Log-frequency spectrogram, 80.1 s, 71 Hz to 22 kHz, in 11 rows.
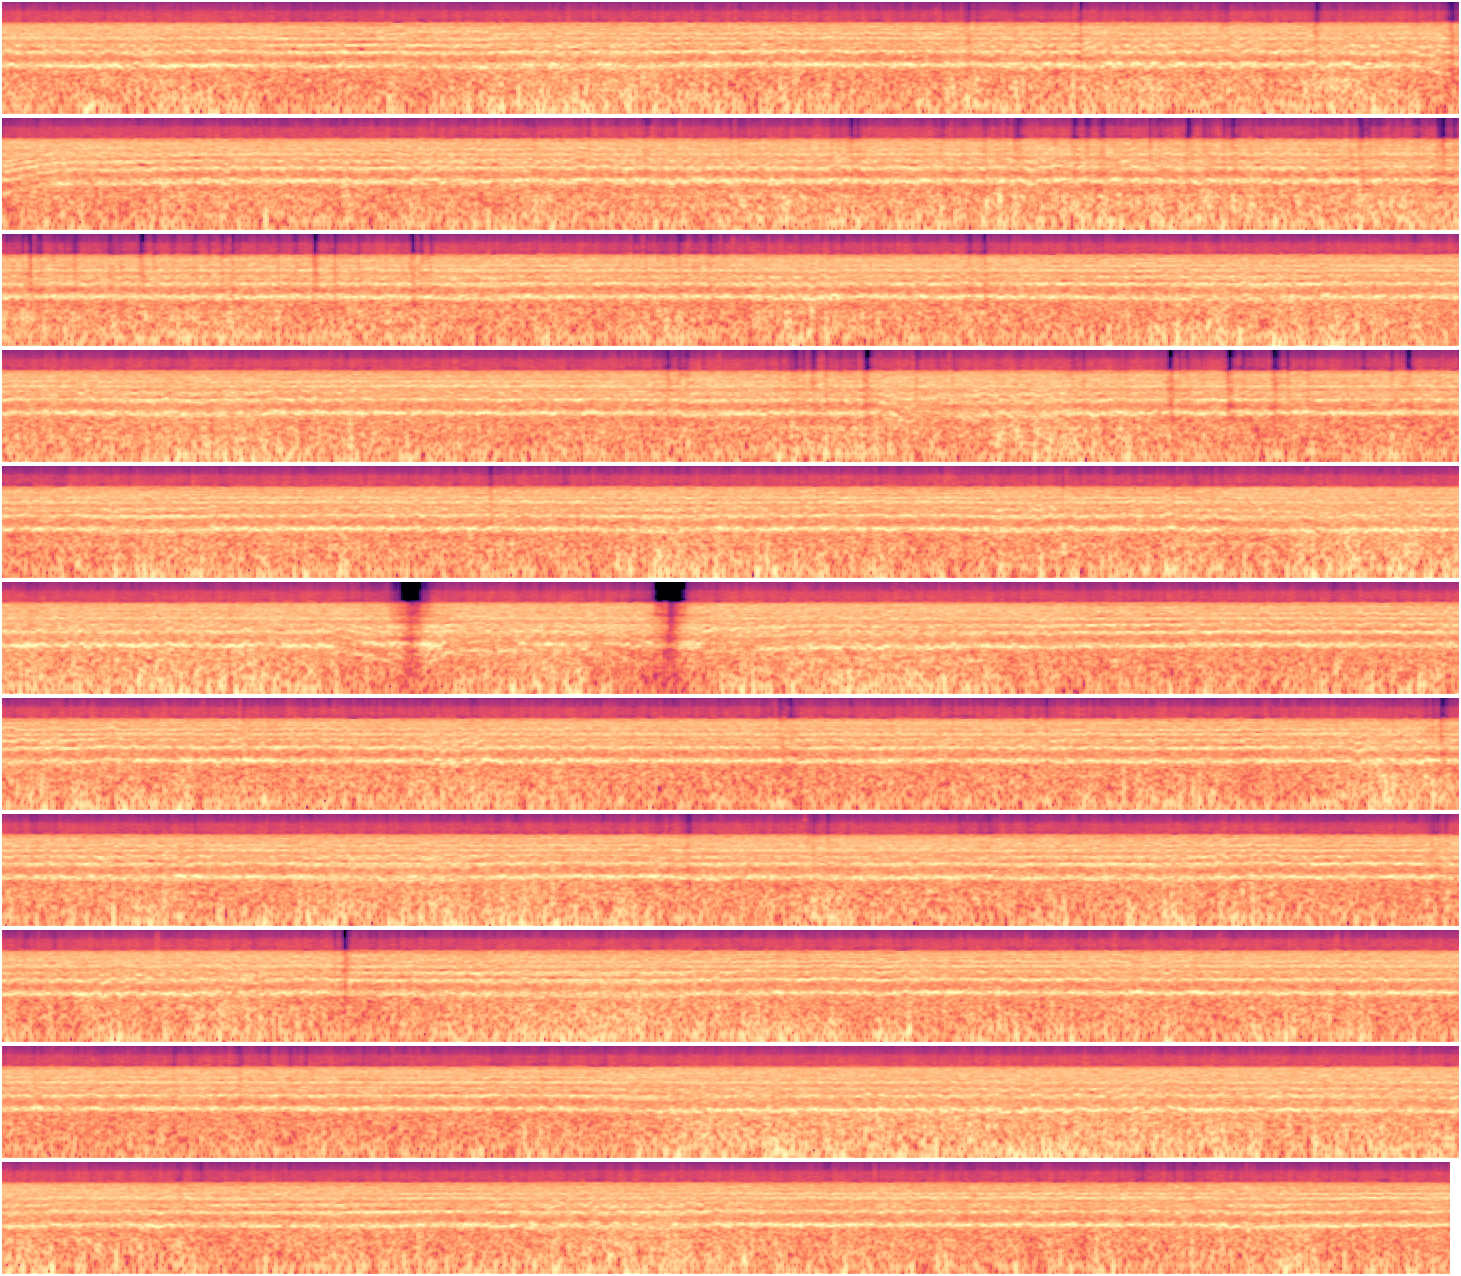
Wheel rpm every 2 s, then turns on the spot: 220, 210, 230, 190, 220, 230, 240, 230, 230, 230, 220, 220, 230, 220, 230, 230, 230, 220, 200, 120, 160, 220, 230, 230, 230, 230, 220, 230, 220, 210, 210, 230, 240, 230, 220, 190, 200, 220, 230, 230.
none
